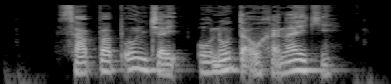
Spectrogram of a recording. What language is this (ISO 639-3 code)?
qxp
